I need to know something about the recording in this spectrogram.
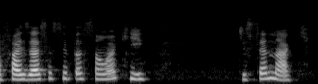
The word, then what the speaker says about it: Senac: Caixa Baixa tá então Senac você lê como uma palavra fio Cruz você lê como uma palavra Embrapa também você lê como uma palavra então você não pronuncia letra a letra como acontece com IBGE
